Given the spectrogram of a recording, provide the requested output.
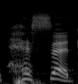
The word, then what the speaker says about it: hesed: The word mercy is the word in Hebrew, hesed. Can you say hesed this morning? If you're online, it's spelled H-E-S-E-D, H-E-S-E-D.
